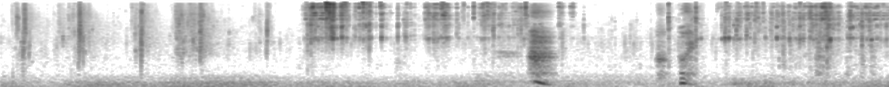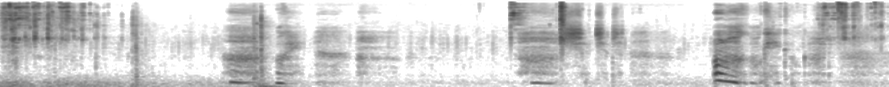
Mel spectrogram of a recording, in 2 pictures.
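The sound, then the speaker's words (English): Keys jingle and scrape in short, irregular bursts, with sharper metallic clicks now and then, as someone fumbles a key against a lock. Faint breathy sounds come between. “I can't get the key in the fucking lock.”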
